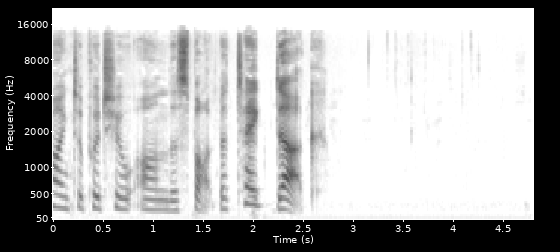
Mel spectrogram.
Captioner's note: speaking French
